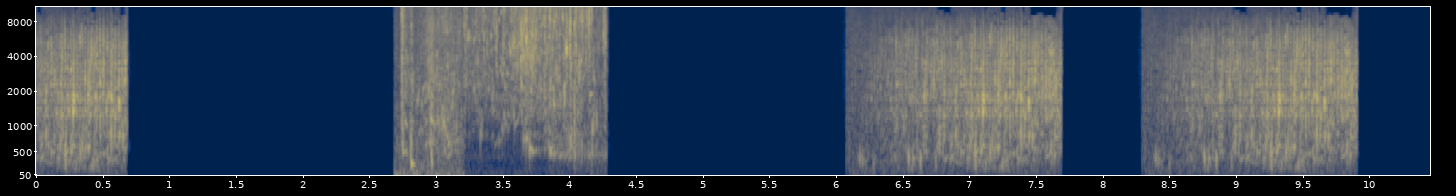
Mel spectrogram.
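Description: Water poured from a small metal cup onto sand in four separate short pours of about a second and a half each, with dead silence between them. The second pour, about three seconds in, starts with a sharper splash.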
